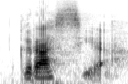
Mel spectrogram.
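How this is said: The c is an s; the final s drops. "the soft C is pronounced just like the S, but the ending of the word is often chopped off"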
